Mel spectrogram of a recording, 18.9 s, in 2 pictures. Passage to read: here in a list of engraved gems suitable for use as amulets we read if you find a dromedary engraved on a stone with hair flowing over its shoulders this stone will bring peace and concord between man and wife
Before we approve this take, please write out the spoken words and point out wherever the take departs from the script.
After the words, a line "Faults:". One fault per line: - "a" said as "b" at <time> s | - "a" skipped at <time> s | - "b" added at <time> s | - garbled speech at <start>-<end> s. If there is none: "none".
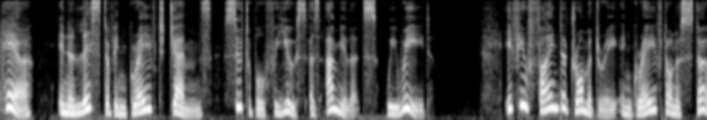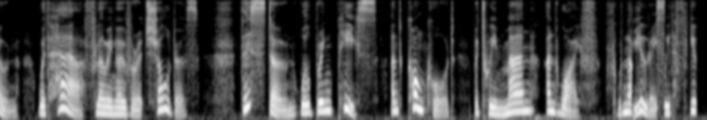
here in a list of engraved gems suitable for use as amulets we read if you find a dromedary engraved on a stone with hair flowing over its shoulders this stone will bring peace and concord between man and wife [garbled]
Faults:
- garbled speech at 17.5-18.7 s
